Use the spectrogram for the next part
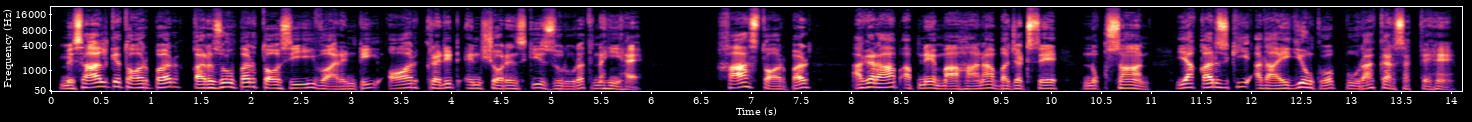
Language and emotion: Urdu, neutral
